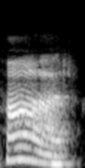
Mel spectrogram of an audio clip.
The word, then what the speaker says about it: hour: See here, Meha will reach the venue in an hour. Here, what letter is this? It is a consonant letter, but it sounds like a vowel.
